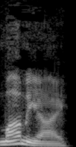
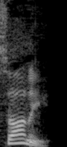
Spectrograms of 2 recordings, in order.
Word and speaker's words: Sani: "It's not mommy, it's Sani. How can you get both syllables wrong when there are only 2?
